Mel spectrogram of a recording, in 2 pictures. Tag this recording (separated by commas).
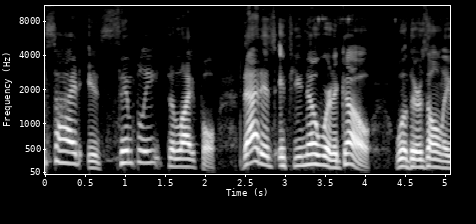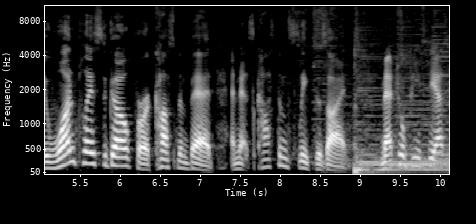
Speech, Music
